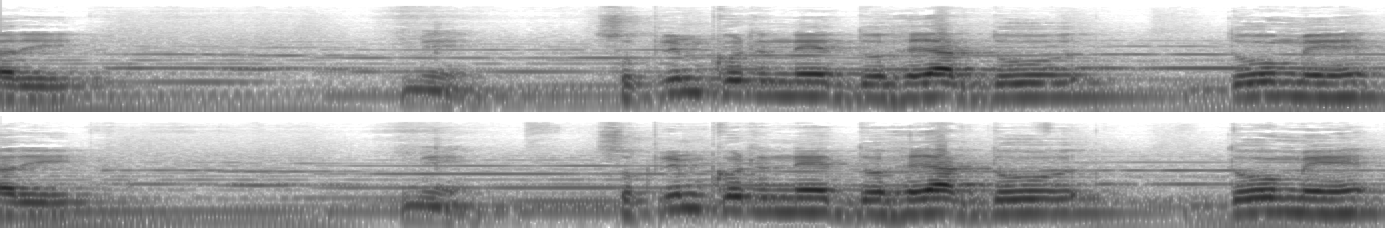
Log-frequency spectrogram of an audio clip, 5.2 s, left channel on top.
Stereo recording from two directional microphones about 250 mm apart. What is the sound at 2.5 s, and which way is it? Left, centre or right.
Speech, centre.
